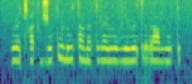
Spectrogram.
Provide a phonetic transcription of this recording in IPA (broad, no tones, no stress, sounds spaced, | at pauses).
ɭ ʌ cʰ ɑ t d͡ʒ ʊ tʷ ə˞ ɳ u t ɑ ɳ ʌ t v ɛ ɹ ʊ v i ɭ ə˞ t r ɑ v u t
